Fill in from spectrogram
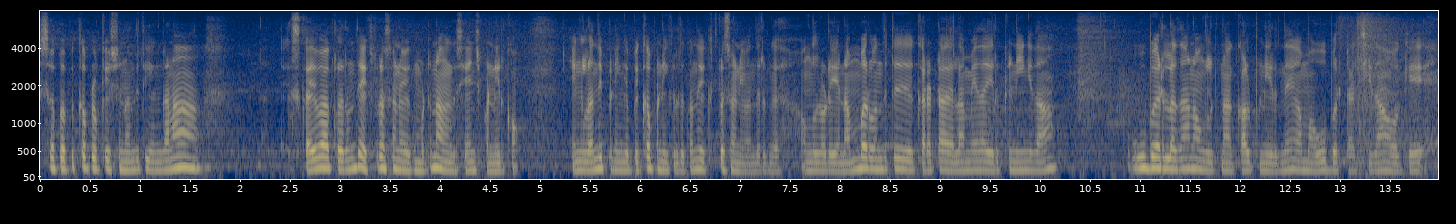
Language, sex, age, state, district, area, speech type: Tamil, male, 18-30, Tamil Nadu, Salem, urban, spontaneous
